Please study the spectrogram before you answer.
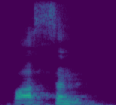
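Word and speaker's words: Passen: पी का पे, ए का आ पा, और डबल एस, डबल एस का अपन ने देखा था स, तो पा स, ई एन का अपन ने देखा था न, पासन।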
